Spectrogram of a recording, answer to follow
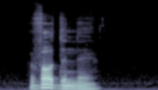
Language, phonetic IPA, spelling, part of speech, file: Polish, [ˈvɔdnɨ], wodny, adjective, Pl-wodny.ogg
